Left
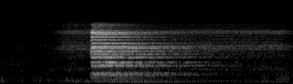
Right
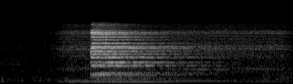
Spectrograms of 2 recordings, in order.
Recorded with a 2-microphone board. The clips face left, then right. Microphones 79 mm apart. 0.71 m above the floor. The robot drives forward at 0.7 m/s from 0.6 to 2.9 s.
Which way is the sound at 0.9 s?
25° right (ahead or behind).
